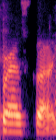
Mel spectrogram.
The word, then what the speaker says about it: Tressa: Is hers Teresa or her Tresa? Like, I'll be like, Tresa, okay, yes. I'm good. I've been saying it correctly.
